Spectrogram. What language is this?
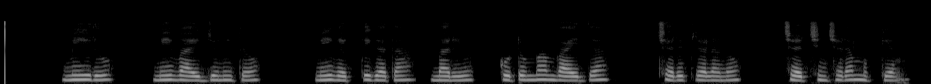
Telugu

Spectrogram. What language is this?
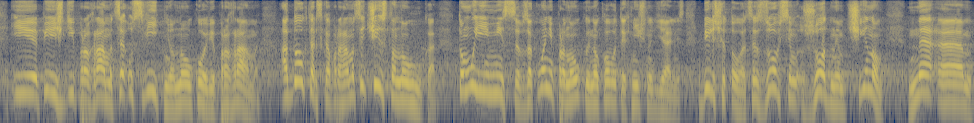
Ukrainian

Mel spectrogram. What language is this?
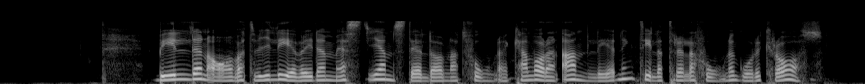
Swedish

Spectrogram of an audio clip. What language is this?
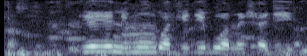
Swahili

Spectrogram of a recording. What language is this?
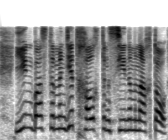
Kazakh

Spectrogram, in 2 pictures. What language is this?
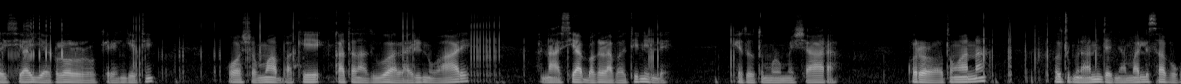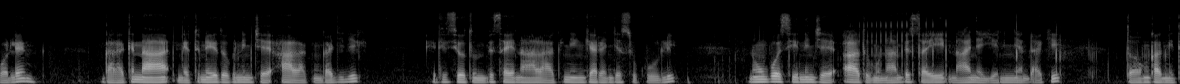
Masai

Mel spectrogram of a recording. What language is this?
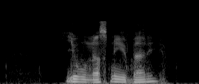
Swedish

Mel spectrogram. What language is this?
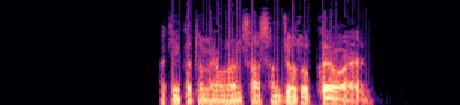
Sindhi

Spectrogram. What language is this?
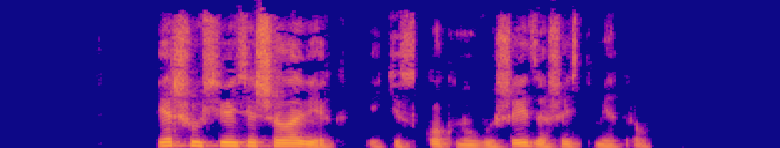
Belarusian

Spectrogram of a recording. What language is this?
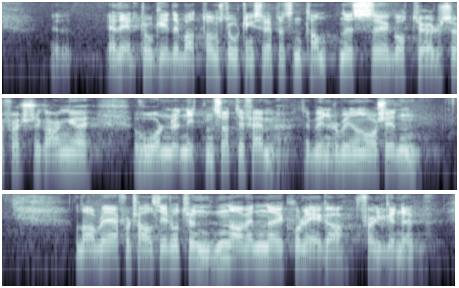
Norwegian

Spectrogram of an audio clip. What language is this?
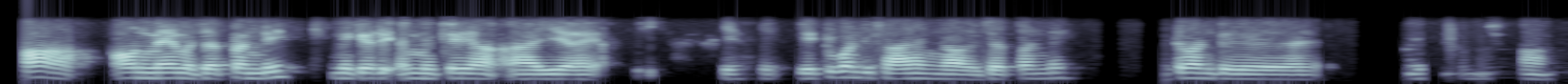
Telugu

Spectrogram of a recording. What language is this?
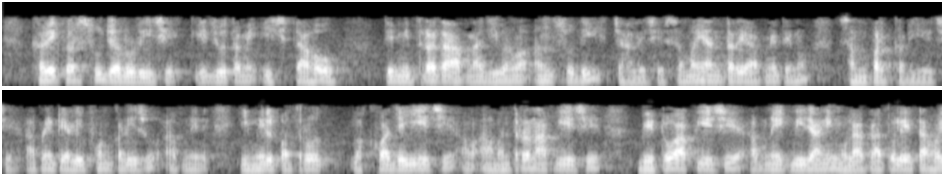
Gujarati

